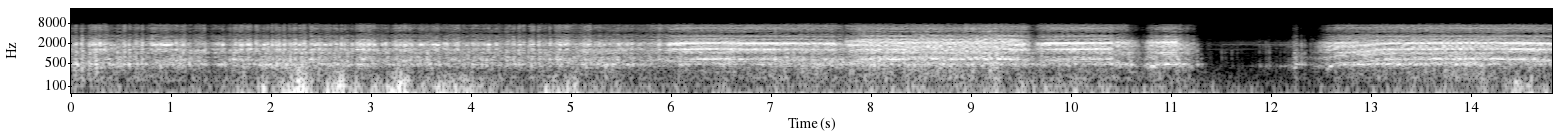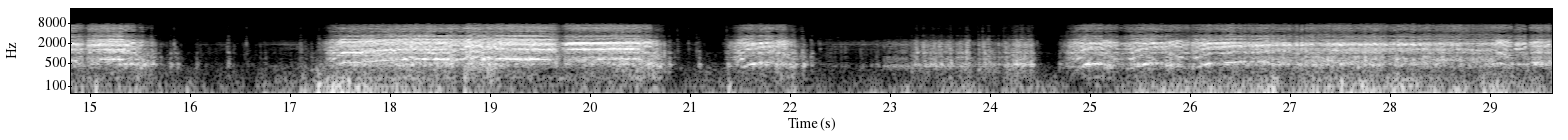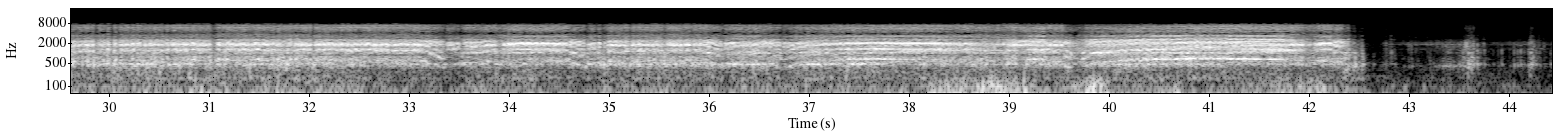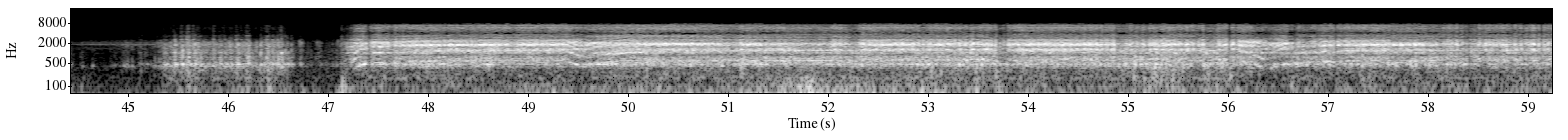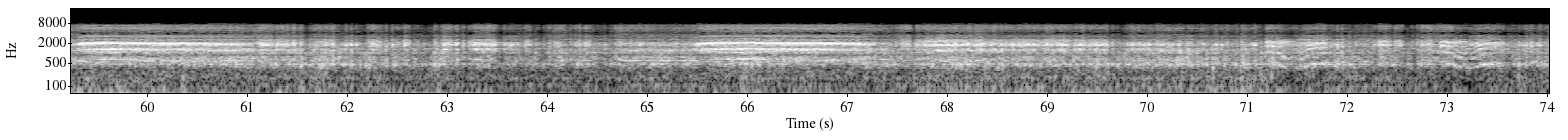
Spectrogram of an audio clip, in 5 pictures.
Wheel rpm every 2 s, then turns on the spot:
160, 160, 160, 160, 160, 70, 90, 100, 30, 160, 70, 10, 50, 150, 150, 160, 150, 140, 130, 140, 150, 30, 10, 50, 150, 160, 160, 160, 140, 160, 160, 160, 160, 160, 160, 130, 130.
20-24 42-44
